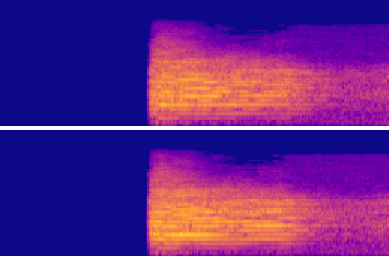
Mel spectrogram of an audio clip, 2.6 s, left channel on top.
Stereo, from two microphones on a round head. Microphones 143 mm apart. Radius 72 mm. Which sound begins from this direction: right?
A buzzer, at 1.0 s.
